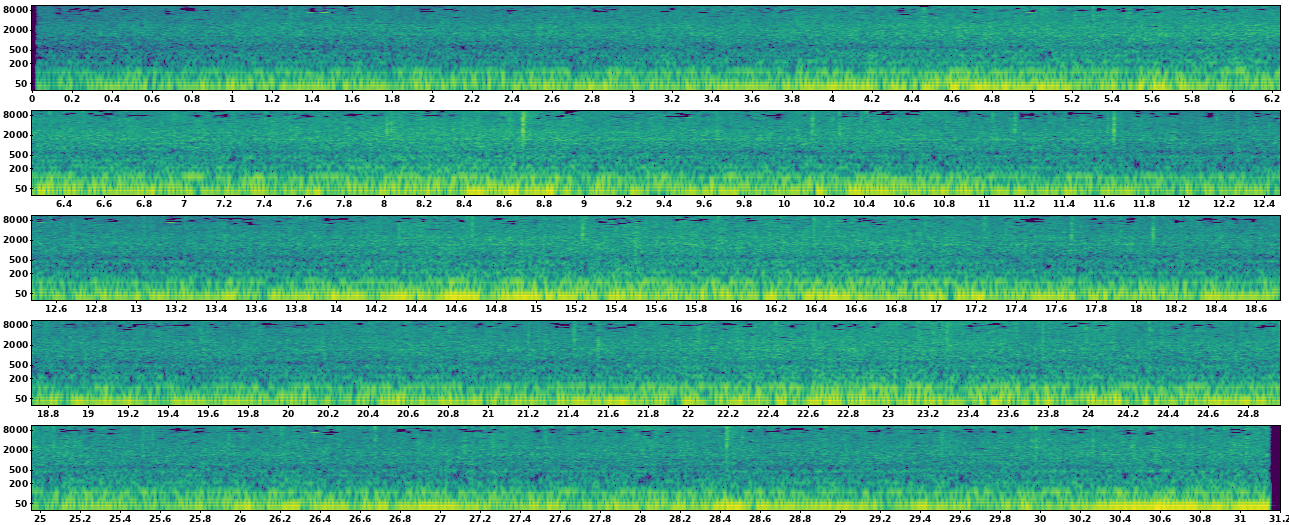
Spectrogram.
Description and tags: The sound of cooking on a stove top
